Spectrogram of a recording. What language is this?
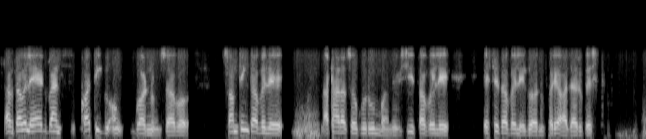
Nepali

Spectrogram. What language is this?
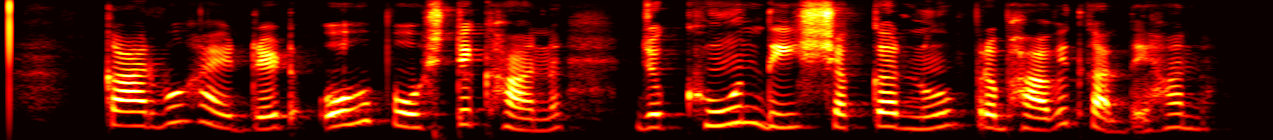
Punjabi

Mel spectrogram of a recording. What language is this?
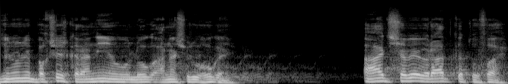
Urdu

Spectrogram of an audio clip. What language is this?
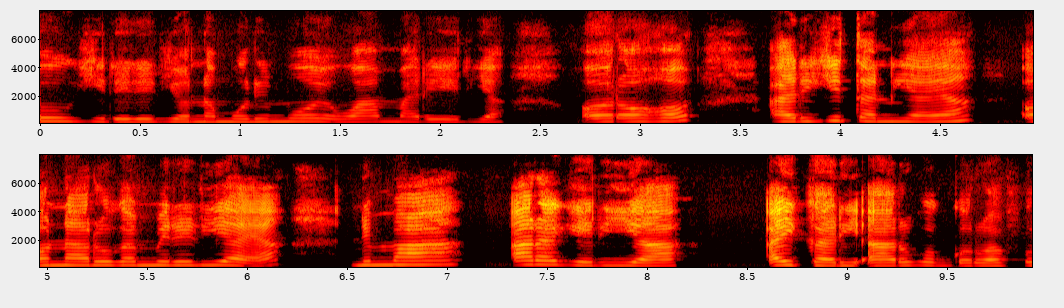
Kikuyu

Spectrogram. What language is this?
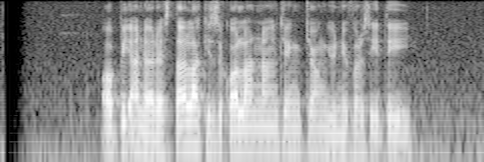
Javanese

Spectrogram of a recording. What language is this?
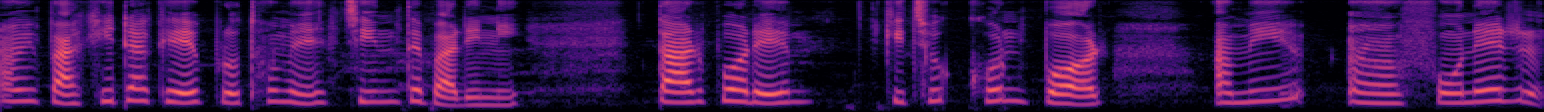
Bangla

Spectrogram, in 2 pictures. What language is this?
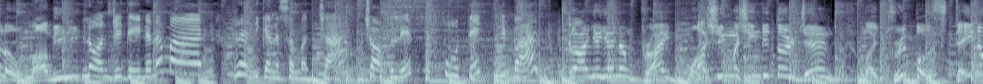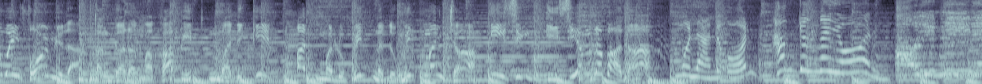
Filipino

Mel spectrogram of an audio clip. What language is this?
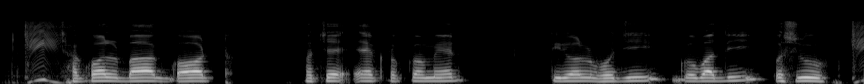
Bangla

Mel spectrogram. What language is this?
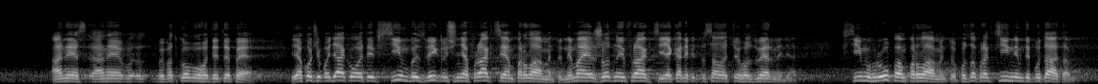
Ukrainian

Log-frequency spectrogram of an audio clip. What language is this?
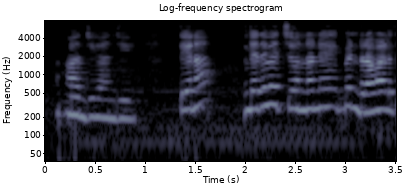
Punjabi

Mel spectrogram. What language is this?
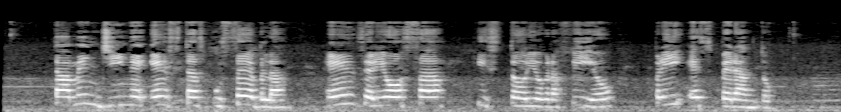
Esperanto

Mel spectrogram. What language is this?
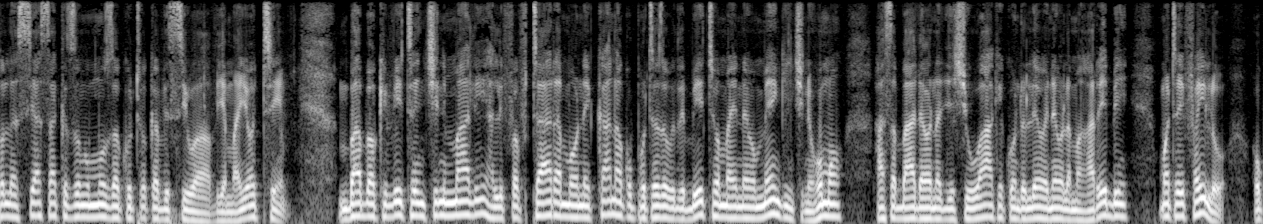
Swahili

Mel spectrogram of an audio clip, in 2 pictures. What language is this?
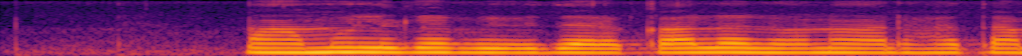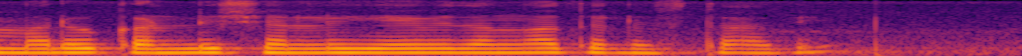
Telugu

